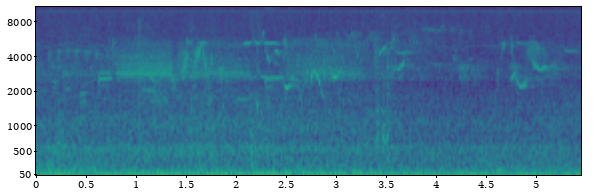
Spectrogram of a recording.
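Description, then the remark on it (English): Alder and willow flycatchers sing short, buzzy two-part phrases while a swamp sparrow trills, the songs repeating over a steady, low background rumble. “There's the alder. Thebeer. There's a swamp sparrow here too. And there's the Fitzbew.”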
